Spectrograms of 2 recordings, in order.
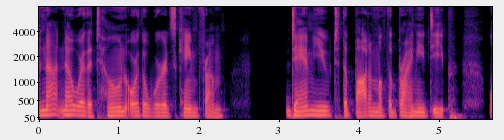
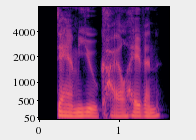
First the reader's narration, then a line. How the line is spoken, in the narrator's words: she said in a quiet, vicious voice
